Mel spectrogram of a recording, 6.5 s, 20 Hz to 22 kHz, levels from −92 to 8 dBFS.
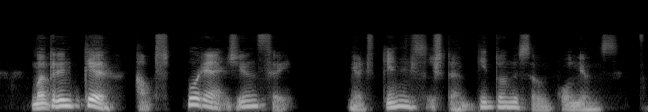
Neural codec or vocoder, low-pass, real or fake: codec, 16 kHz, 0.5 kbps, FreqCodec, larger model; 7.2 kHz; fake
